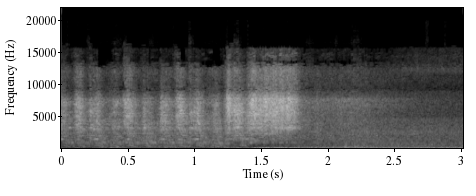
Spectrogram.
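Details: 1982 GMC S-15 pickup, after refitting the starter with a second bolt and no shims: brief even cranking, then the engine catches into a steady low rumble with no starter grinding. Fixed.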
